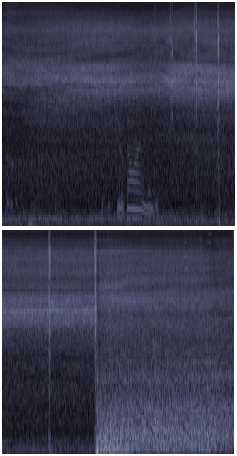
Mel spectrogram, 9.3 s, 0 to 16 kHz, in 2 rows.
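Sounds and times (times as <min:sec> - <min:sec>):
steady broad hiss: 0:00.0 - 0:09.3
metal-and-flint fire starter striking: 0:01.9 - 0:05.9.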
